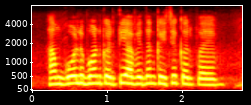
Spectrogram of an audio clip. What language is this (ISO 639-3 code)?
bho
